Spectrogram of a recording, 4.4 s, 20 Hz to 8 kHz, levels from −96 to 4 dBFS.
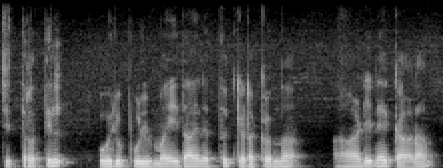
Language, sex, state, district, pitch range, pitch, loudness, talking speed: Malayalam, male, Kerala, Kollam, 120-130 Hz, 125 Hz, -15 LUFS, 80 wpm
